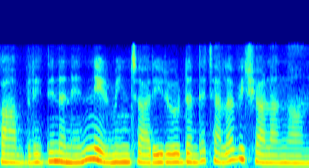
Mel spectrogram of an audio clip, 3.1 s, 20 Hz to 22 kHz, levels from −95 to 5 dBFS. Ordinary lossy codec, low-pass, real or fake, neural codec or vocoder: none; 7.2 kHz; fake; codec, 24 kHz, 0.5 kbps, DualCodec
